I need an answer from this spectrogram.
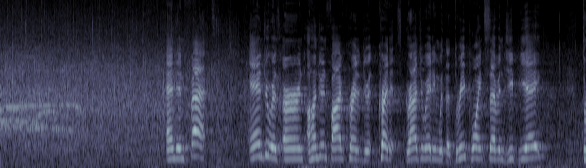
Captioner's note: applause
